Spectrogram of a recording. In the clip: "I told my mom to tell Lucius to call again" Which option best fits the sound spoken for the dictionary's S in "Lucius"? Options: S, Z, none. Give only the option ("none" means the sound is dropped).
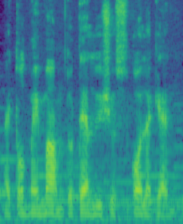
S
